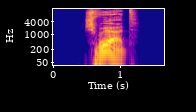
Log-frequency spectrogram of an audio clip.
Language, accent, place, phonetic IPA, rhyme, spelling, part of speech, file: German, Germany, Berlin, [ʃvøːɐ̯t], -øːɐ̯t, schwört, verb, De-schwört.ogg
- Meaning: second-person plural present of schwören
